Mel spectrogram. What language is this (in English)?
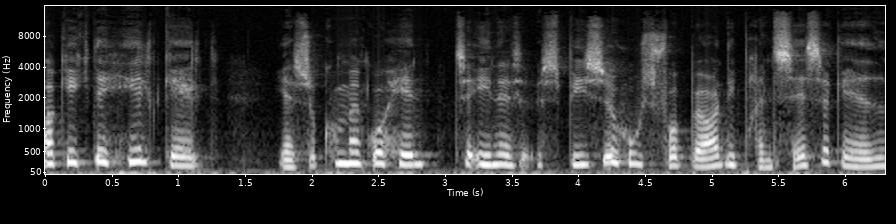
Danish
